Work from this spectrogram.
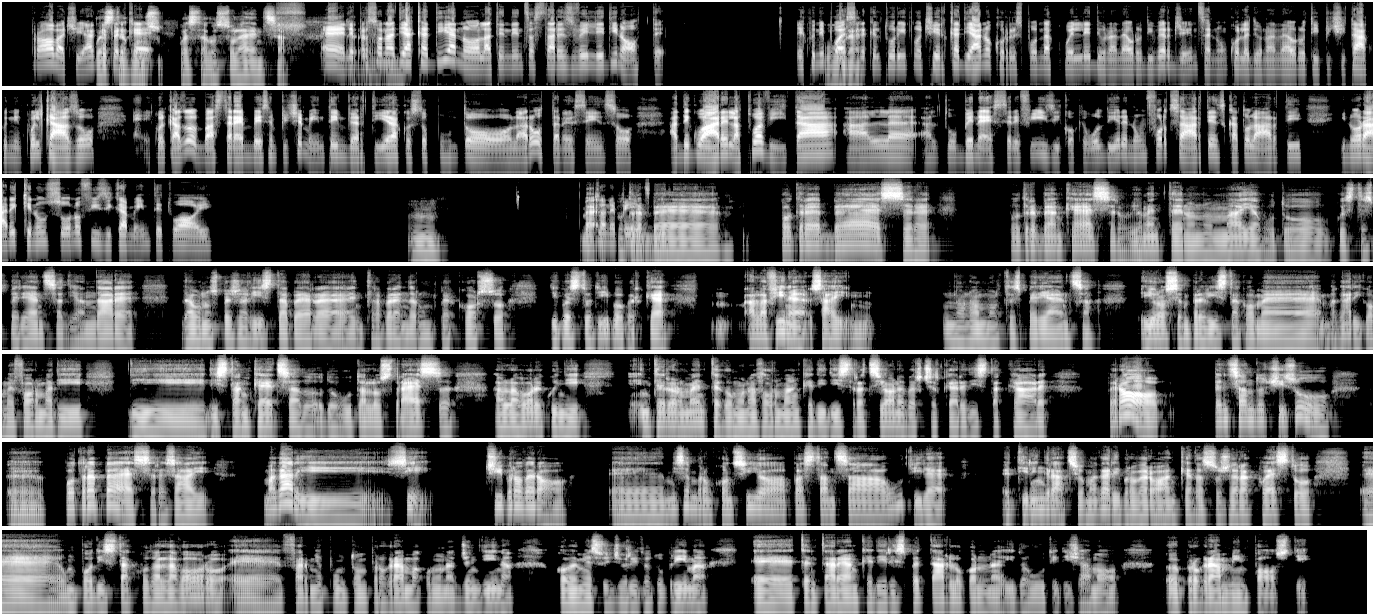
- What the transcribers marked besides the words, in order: tapping; other background noise
- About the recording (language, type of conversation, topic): Italian, advice, Perché faccio fatica a concentrarmi e a completare i compiti quotidiani?
- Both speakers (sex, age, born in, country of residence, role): female, 35-39, Italy, Belgium, advisor; male, 40-44, Italy, Italy, user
